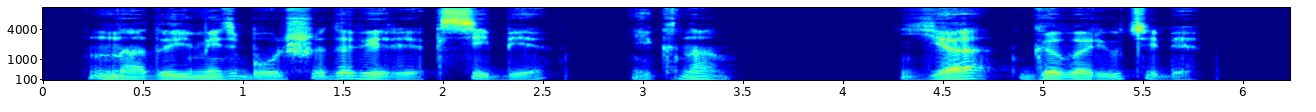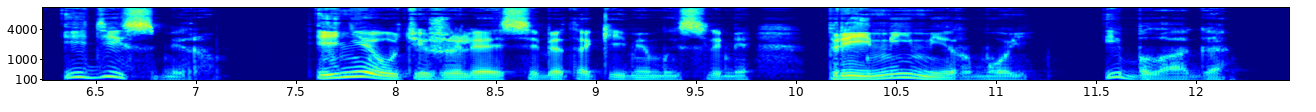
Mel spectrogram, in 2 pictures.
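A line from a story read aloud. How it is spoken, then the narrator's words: Gentle teacher. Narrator (Russian): Учитель мягко сказал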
